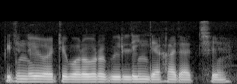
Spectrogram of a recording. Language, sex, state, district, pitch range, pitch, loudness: Bengali, male, West Bengal, Cooch Behar, 115-120 Hz, 120 Hz, -14 LUFS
